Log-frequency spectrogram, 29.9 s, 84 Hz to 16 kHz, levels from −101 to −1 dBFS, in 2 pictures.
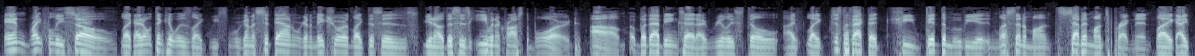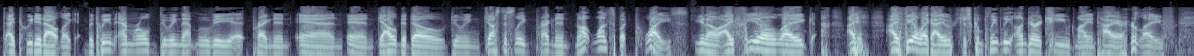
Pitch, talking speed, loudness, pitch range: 120 Hz, 195 wpm, -24 LUFS, 105-135 Hz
